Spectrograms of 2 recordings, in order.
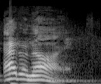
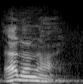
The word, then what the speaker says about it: Adonai: And if we pronounce that in English, we would say Adonai. That from the Hebrew, Adonai.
